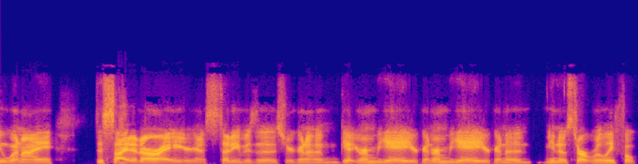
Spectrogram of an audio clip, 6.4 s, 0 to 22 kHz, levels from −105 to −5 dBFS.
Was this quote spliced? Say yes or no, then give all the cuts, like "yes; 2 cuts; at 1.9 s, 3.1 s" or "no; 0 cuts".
yes; 1 cut; at 4.3 s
